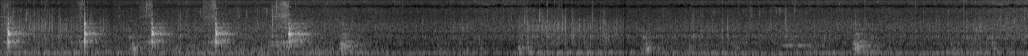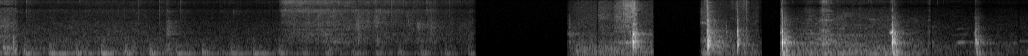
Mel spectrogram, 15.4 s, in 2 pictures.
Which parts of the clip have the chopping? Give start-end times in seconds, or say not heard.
0.0-2.5, 12.1-15.3.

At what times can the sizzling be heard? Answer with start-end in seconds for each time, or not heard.
0.0-11.3.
